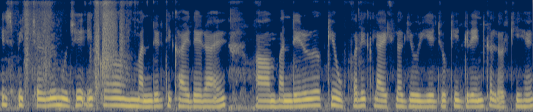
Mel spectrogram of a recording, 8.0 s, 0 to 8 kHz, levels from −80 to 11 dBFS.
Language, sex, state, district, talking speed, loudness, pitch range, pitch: Hindi, female, Uttar Pradesh, Varanasi, 180 wpm, -13 LUFS, 155-180 Hz, 165 Hz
